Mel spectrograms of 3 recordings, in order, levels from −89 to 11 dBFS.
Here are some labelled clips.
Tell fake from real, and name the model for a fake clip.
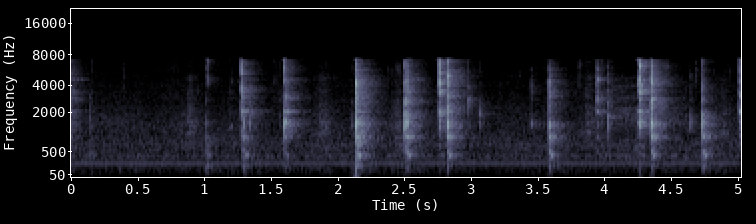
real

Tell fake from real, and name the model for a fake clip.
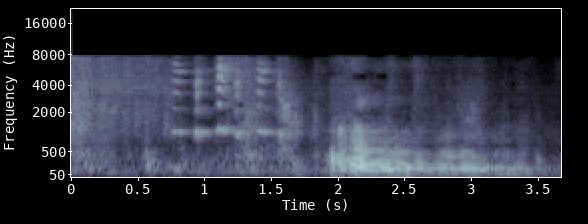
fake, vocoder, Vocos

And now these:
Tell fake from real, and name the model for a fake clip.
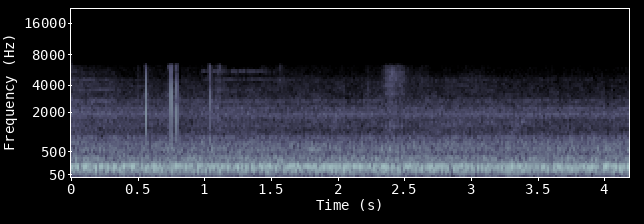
real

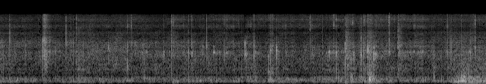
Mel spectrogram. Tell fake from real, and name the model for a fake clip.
fake, codec, SNAC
